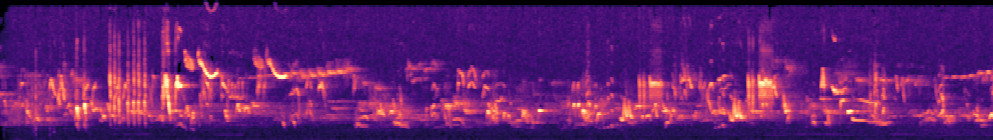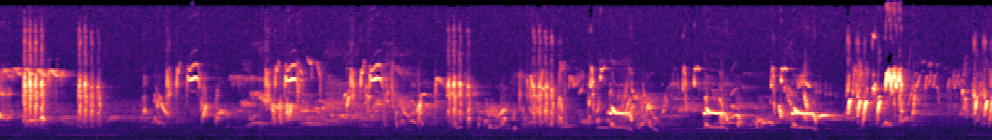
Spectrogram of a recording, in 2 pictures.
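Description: Several songbirds singing at once, a dense overlapping chorus of high chirps, trills and warbles that carries on without a break.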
